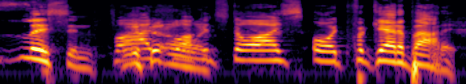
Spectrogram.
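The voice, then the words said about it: Put-on New York accent. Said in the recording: “New York accent”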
